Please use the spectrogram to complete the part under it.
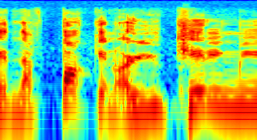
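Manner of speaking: very high, vicious, exasperated, nasty angry snap. Retelling snapping at her while loading the jet ski: retelling own nasty angry outburst. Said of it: "I'm being nasty".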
